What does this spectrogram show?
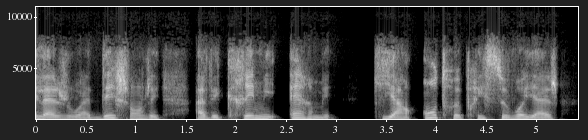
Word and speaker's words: Hermetz: Alors, le livre est disponible partout, à la Fnac, sur Amazon, euh, et Hermé s'écrit Hermetz. Donc, Rémi Hermé.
